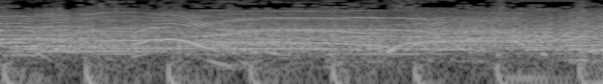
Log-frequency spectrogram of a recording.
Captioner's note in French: screaming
